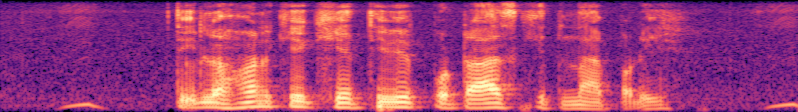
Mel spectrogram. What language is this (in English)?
Bhojpuri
